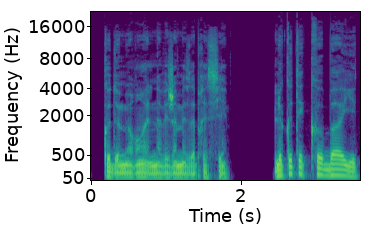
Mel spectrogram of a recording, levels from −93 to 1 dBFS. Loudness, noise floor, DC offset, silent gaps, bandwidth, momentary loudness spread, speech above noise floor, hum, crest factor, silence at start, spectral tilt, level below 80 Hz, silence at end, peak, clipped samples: -23 LUFS; -87 dBFS; under 0.1%; none; 18.5 kHz; 7 LU; 65 dB; none; 18 dB; 0.15 s; -6.5 dB/octave; -38 dBFS; 0.05 s; -6 dBFS; under 0.1%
